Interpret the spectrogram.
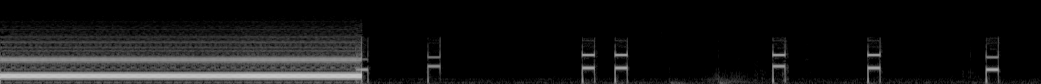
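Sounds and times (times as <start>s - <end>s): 
loud steady phone tone: 0.0s - 3.7s.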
